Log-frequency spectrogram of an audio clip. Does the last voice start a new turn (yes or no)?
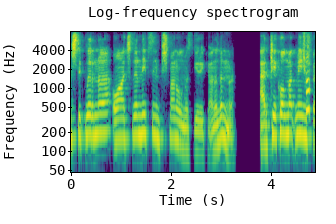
no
